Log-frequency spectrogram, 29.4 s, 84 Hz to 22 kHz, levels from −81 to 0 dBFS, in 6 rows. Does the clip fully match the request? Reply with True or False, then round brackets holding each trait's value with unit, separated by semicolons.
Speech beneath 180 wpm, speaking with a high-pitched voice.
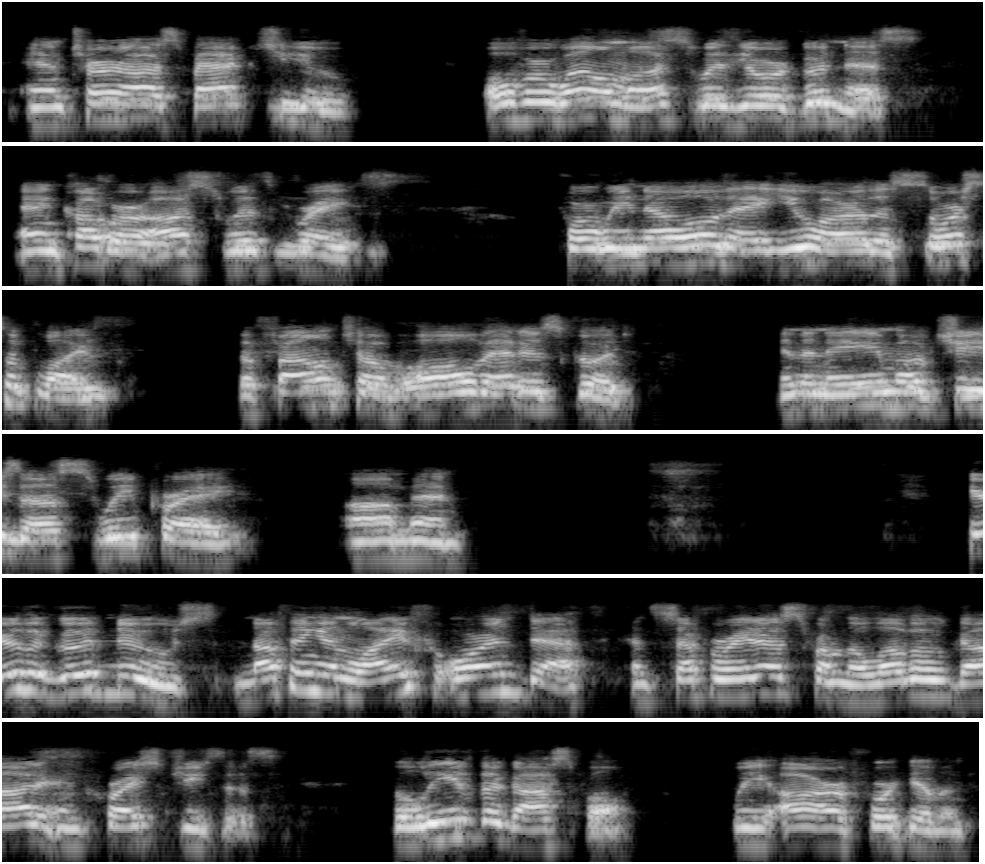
True (140 wpm; 210 Hz)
